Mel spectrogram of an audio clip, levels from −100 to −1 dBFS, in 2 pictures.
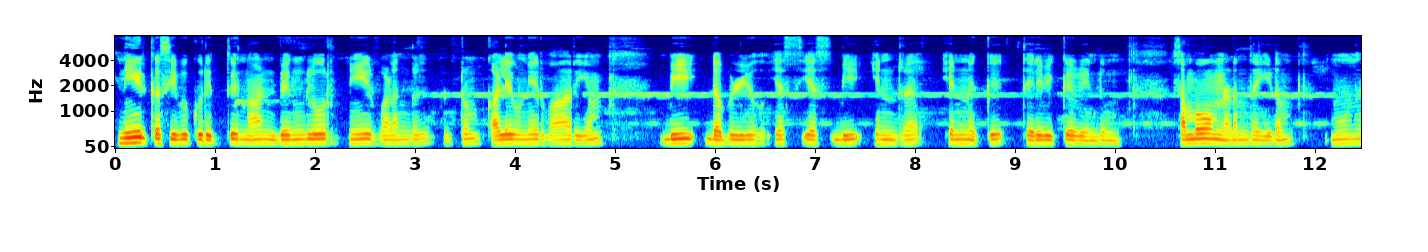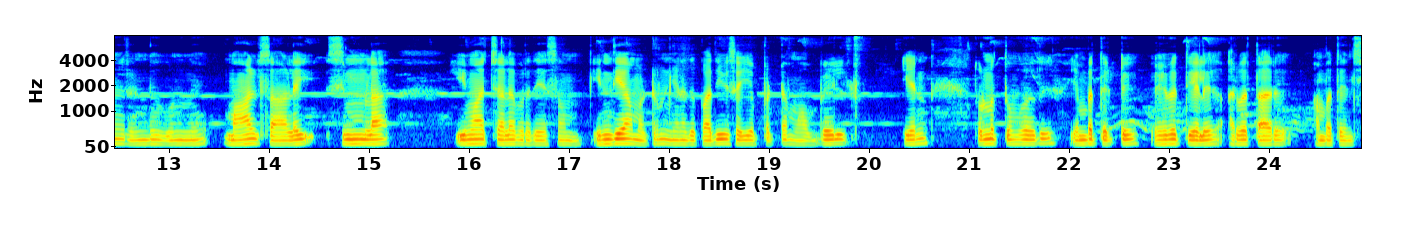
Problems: constant background noise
